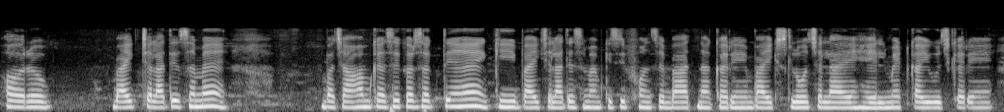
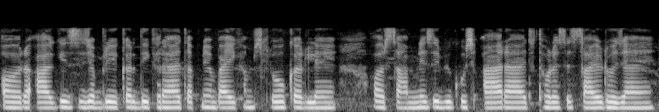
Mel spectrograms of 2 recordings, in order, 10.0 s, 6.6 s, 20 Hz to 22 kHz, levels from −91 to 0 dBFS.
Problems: constant background noise, background conversations at intervals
